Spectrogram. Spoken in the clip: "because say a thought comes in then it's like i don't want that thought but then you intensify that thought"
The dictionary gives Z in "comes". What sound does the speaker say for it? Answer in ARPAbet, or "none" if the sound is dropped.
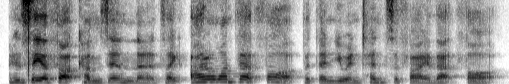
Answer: Z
